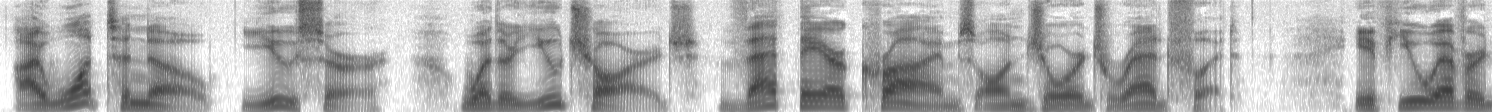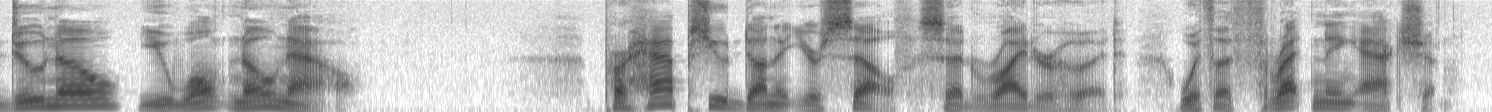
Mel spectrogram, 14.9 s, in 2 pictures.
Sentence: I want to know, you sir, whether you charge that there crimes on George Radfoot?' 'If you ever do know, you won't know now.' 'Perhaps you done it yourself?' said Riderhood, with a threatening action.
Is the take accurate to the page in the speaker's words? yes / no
yes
